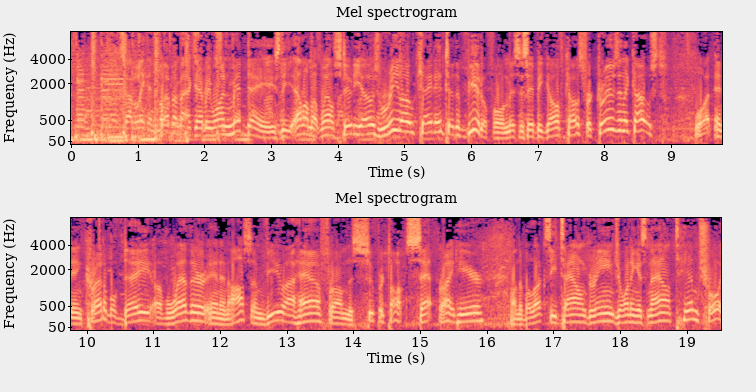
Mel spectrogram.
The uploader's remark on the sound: LIVE from the Biloxi Town Green for the 26th annual Cruisin' the Coast. He is joined by a variety of guests - from local business leaders to elected officials and everyone in between!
